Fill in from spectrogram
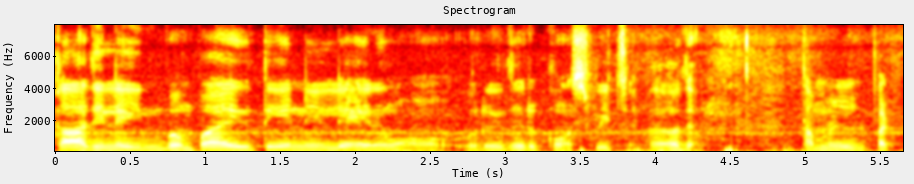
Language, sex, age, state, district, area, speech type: Tamil, male, 18-30, Tamil Nadu, Tiruchirappalli, rural, spontaneous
